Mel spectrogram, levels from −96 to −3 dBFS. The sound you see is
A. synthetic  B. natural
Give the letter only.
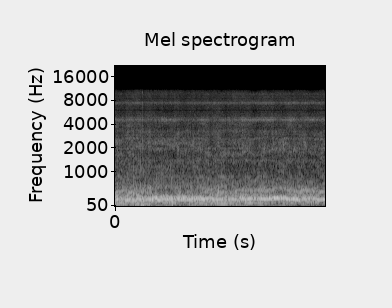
A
